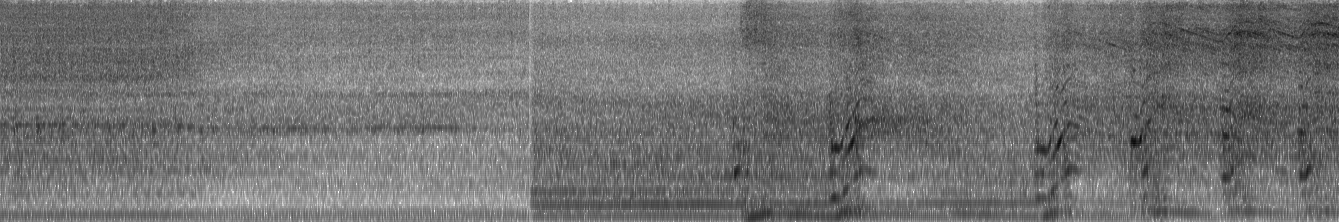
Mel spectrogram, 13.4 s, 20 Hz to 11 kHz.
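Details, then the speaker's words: Ram TRX with a 702 hp supercharged Hellcat V8, recorded right next to the supercharger up front: a rough idle, then revs where a high supercharger whine rises and falls sharply with each blip, which is normal. "we're going to fire it up again and we're going to show you how it sounds right next to it whining cuz it sounds different than the back"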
